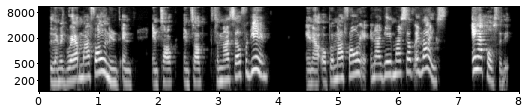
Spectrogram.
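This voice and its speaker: A woman with a Louisiana accent talks at a fairly high pitch, her voice making very wide pitch swings. The recording is very clean with a silent background and a dry, close sound with no echo. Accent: Louisiana Southern US. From Louisiana, Lafayette. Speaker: motivational speaker. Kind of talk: interview. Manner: repetitions and blocks.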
